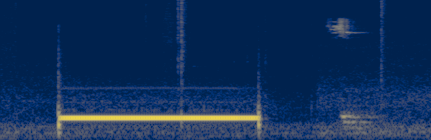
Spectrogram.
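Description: Ringback tone of an outgoing phone call: one steady ring lasting about two seconds, heard while the call waits to be answered.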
